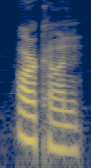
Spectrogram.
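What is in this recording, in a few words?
"archon", US English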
